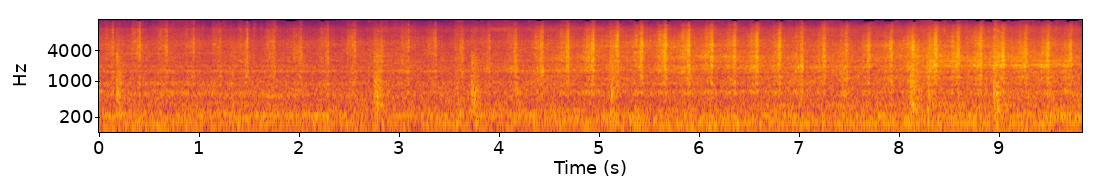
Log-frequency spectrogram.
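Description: Bangladesh Railway intercity passenger coaches rolling past slowly as the train pulls out of the station, their wheels clacking over the rail joints over the low drone of the diesel locomotive. The clacks come faster in the second half as the train picks up speed.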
